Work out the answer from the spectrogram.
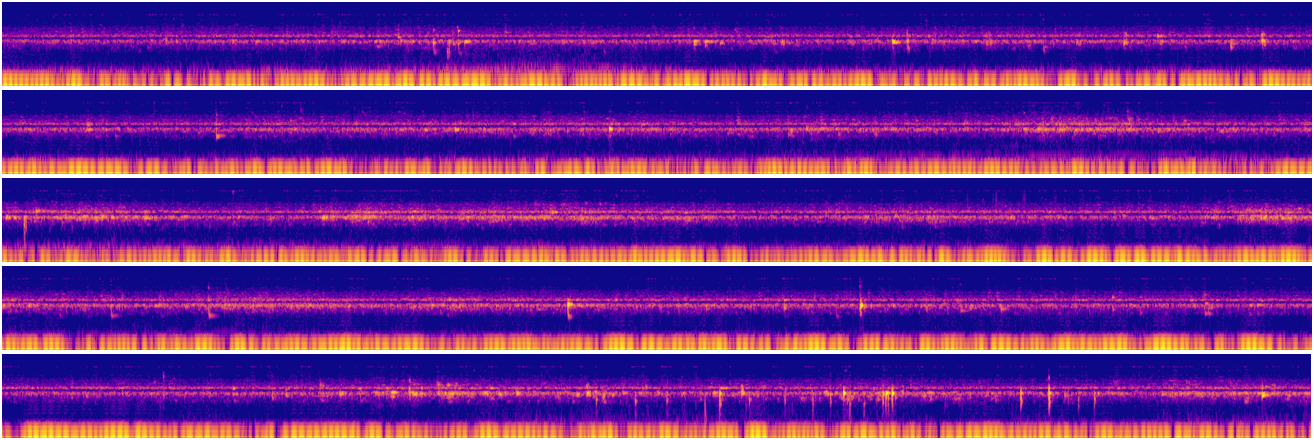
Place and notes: Rīga, Latvia, water canal
Hydrophone recording of Riga canal.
